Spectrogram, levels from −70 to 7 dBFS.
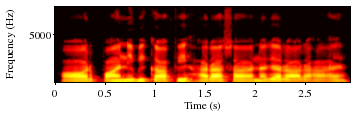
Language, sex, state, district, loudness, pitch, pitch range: Hindi, male, Madhya Pradesh, Umaria, -16 LUFS, 120 Hz, 110-125 Hz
